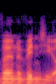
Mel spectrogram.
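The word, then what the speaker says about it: Vernor Vinge: Vinge, and I was unsure how to pronounce the name Vinge, so I settled on Vinge. But the other day, I listened to a podcast interview with Verna Vinge, and he calls himself Verna Vinge.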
